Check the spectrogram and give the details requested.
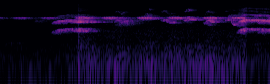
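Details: A five-month-old Ultramarine grosbeak youngster, just put out for a sunbath, gives a soft, low subsong of high twittering chirps and short warbled notes over faint room noise; the owner says it already sings well.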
